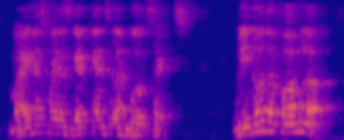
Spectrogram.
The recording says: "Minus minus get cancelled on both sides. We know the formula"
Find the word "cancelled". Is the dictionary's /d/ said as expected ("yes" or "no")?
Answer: no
